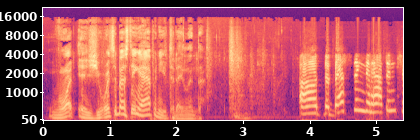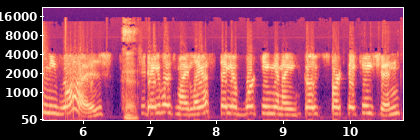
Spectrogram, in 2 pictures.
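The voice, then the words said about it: Kentucky accent. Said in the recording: “I love that voice. I love that Kentucky accent.”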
